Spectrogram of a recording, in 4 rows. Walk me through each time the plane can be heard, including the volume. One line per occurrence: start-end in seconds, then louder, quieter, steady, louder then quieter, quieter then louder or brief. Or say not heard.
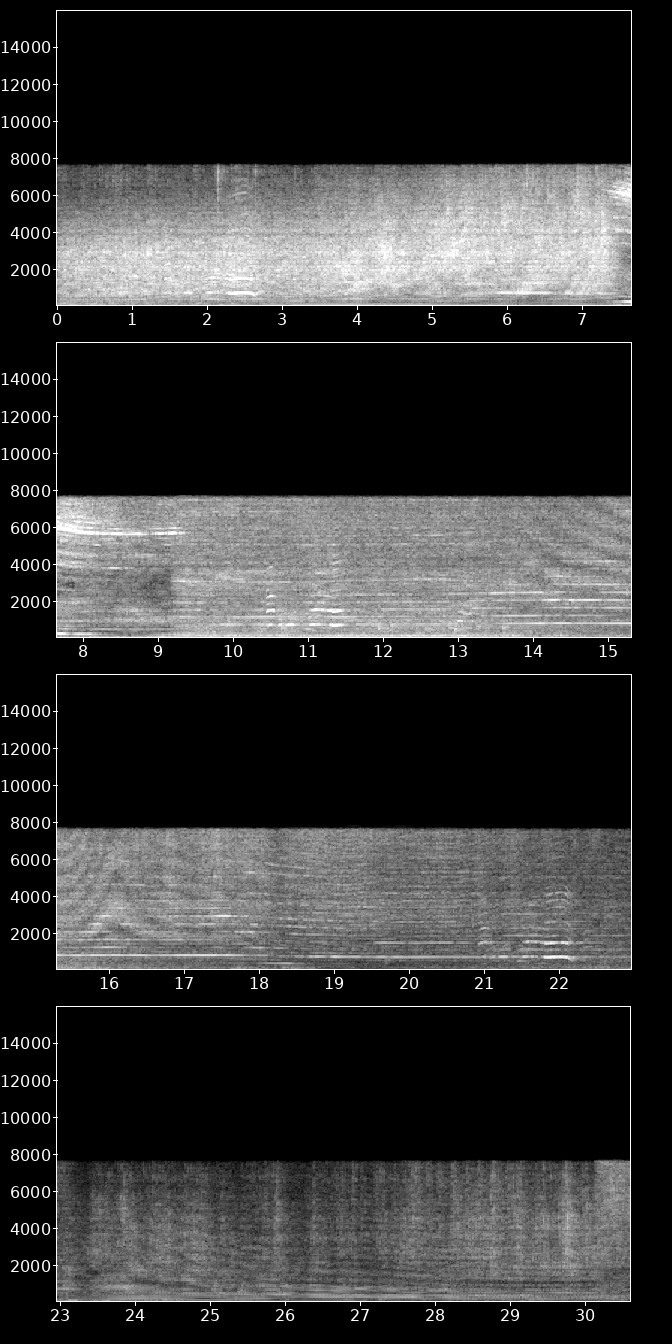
0.0-30.5 quieter.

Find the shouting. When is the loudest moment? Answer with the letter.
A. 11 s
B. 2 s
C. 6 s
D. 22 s
B.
